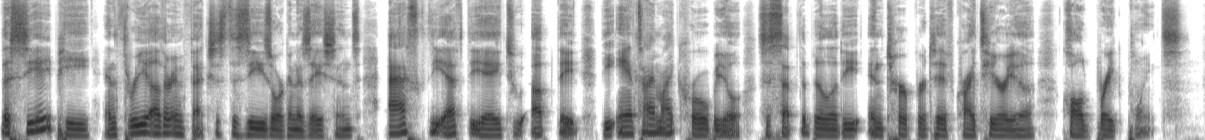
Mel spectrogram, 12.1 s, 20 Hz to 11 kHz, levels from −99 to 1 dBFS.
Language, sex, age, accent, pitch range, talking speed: English, male, 30-49, American, 95-115 Hz, 100 wpm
